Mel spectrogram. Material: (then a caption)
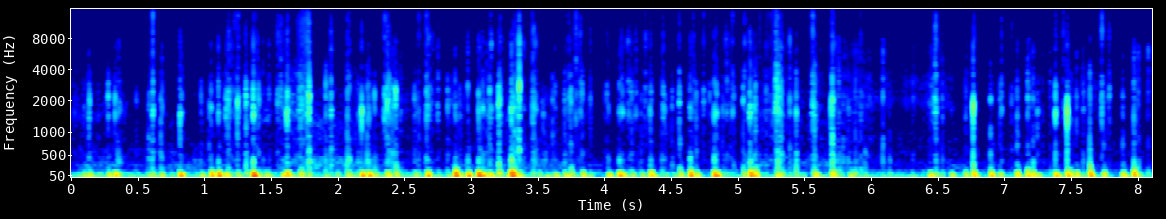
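Styrofoam. Fingertips and short nails tap and scratch the textured surface of a large, solid purple styrofoam foam roller held upright. The result is a steady run of rapid, irregular soft thuds, low and dull with almost no ring, and faint brighter scratchy rasps between them.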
